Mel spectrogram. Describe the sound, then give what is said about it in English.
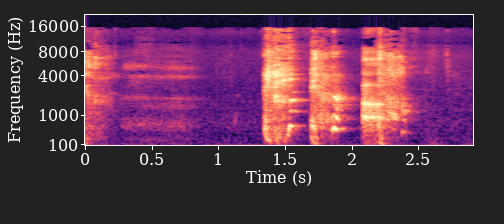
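A small child with a cold coughs three times in quick succession. The coughs are harsh and breathy and come after a quiet, near-silent lead-in. “has got a little cough”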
